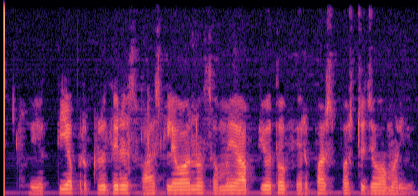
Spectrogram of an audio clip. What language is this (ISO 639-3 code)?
guj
